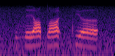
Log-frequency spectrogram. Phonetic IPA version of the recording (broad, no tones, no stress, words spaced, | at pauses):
ze dˤeʔtʲɐ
